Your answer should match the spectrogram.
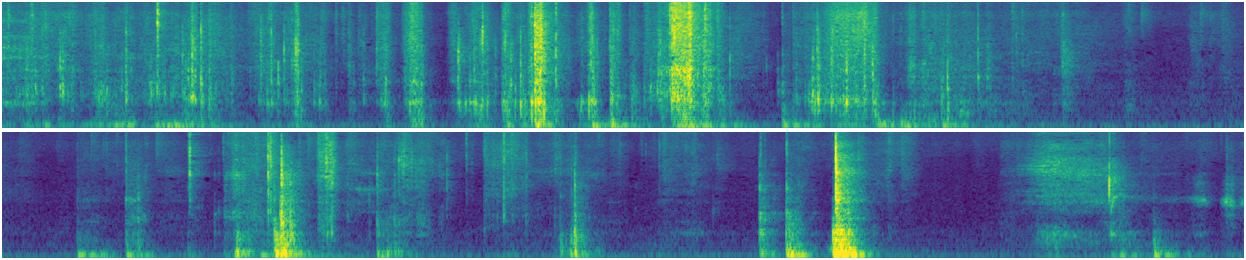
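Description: Plastic magazine wrapping crinkling and tearing as a magazine is unwrapped, through the first six seconds or so. After that, paper rustles and a few soft thumps as the magazine is handled on a wooden table.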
